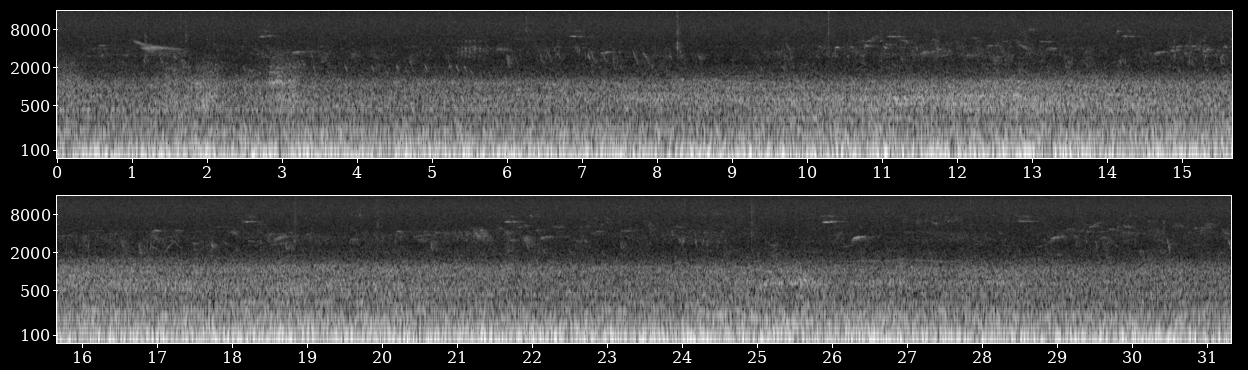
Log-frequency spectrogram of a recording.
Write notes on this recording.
field boundary soundscape ... with added wood pigeon shoot ... lavaliers clipped to sandwich box ... started to record and then became aware of shooter in adjacent field ... bird calls ... song ... from ... wren ... blackbird ... crow ... great tit ... blue tit ... jackdaw ... brambling ... chaffinch ... skylark ... background noise ...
